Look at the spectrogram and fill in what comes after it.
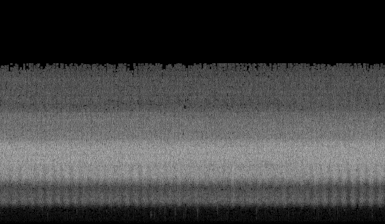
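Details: Shrill, continuous cicada drone with a fast rippling pulse, even and unchanging in volume, joined by a few soft clicks partway through.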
